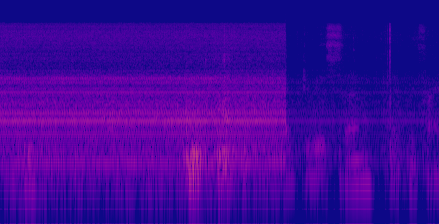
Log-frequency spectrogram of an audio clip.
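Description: Steady electrical mains hum, several steady tones at once, that cuts off suddenly about three seconds in, followed by a couple of faint clicks.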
